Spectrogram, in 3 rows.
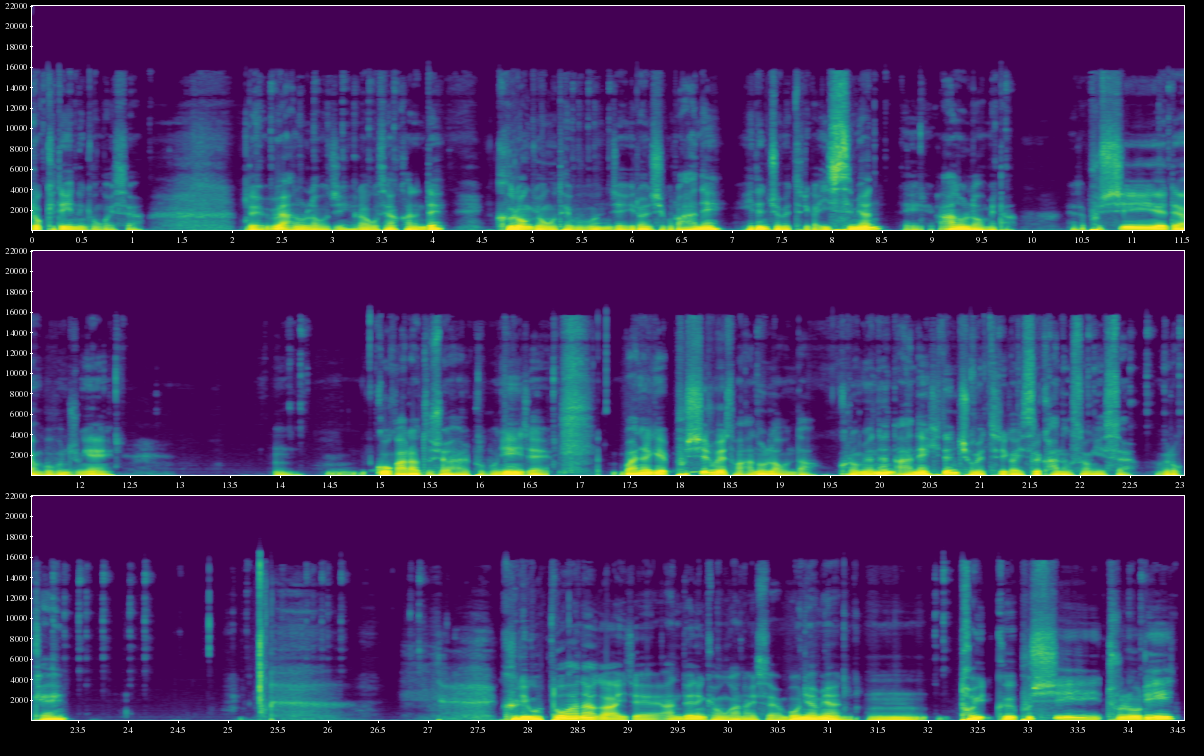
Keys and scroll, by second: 2.5 p, 5.1 space, 18.2 p, 20.1 Escape, 21.0 space.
